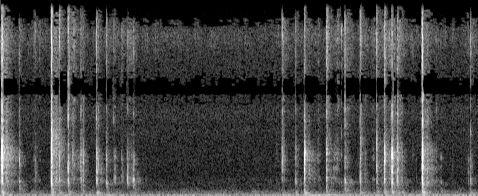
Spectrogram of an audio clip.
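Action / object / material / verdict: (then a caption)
tap / fabric-covered tablet keyboard / fabric / none. Fingertips tap the keys of a thin fabric-covered tablet keyboard case while typing, giving soft, muted clicks over a steady low hum. A burst of keystrokes pauses for about a second and a half, then the typing resumes with a few sharper taps.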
